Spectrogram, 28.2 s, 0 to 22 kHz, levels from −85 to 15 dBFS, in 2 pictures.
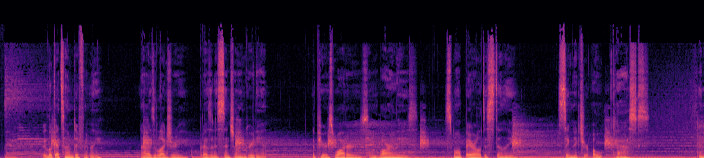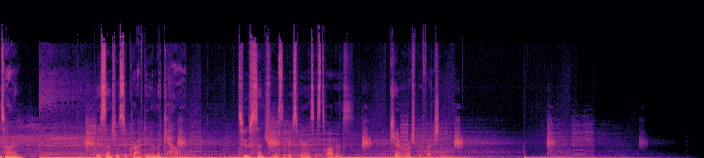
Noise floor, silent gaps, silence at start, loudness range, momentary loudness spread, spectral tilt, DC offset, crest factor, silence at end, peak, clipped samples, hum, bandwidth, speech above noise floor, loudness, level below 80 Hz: -65 dBFS; none; 0.1 s; 7 LU; 15 LU; -5 dB/octave; under 0.1%; 14 dB; 1.2 s; 0 dBFS; under 0.1%; none; 18 kHz; 52 dB; -15 LUFS; -26 dBFS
